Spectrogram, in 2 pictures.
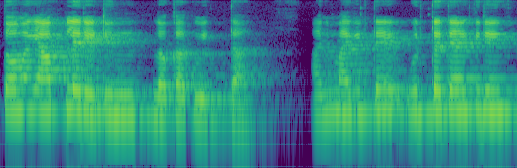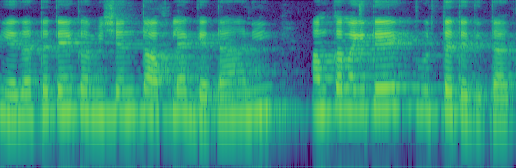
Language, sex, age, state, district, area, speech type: Goan Konkani, female, 45-60, Goa, Murmgao, rural, spontaneous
